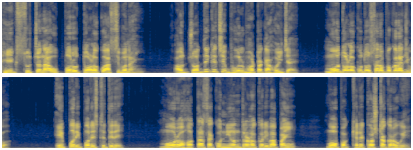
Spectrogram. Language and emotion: Odia, angry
